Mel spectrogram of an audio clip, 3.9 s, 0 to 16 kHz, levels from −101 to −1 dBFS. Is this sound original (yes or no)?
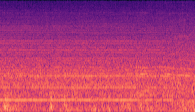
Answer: yes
